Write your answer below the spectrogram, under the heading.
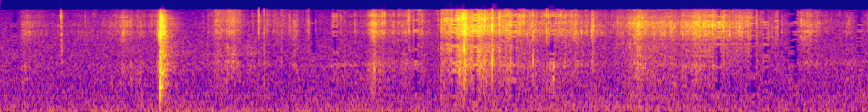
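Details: Indoor handling noise with a sharp click and a brief tearing, crinkling rustle; no animal voices.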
